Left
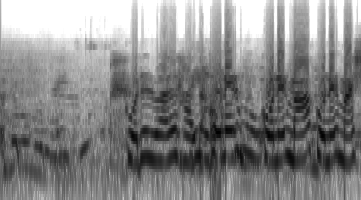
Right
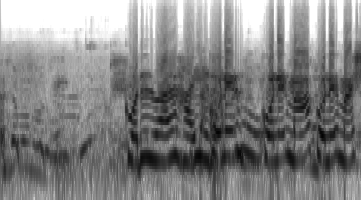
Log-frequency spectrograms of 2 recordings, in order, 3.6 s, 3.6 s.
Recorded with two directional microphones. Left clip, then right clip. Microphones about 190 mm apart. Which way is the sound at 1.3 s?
70° right (ahead or behind).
